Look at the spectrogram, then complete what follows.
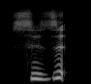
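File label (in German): "suzu", japanische Mädchennamen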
